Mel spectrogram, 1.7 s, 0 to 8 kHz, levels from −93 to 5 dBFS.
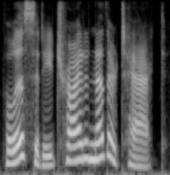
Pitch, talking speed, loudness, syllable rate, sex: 230 Hz, 140 wpm, -17 LUFS, 5.6 syllables/s, female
